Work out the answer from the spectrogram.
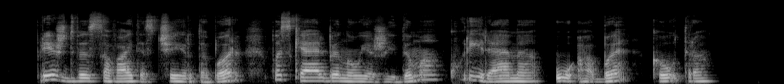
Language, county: Lithuanian, Kaunas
